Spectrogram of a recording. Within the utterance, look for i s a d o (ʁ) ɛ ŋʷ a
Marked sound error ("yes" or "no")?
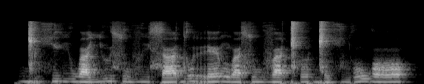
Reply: yes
